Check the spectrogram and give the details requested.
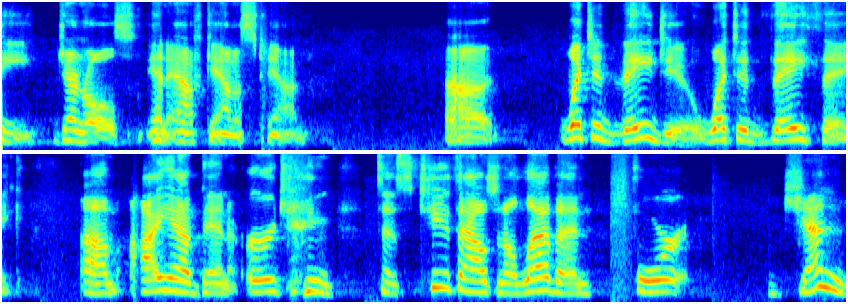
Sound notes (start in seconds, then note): none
